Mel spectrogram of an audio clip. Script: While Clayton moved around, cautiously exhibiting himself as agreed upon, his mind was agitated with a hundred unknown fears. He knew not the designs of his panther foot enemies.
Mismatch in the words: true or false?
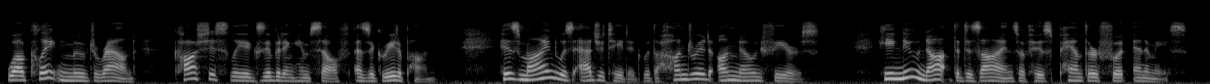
false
